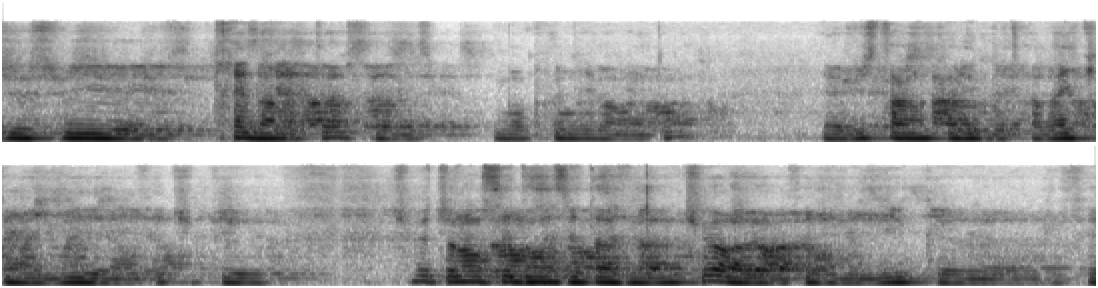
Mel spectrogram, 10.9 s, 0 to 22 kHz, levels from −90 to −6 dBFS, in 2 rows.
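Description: From start to finish the speech is shadowed by echo with no canceller: the far end's loudspeaker feeds its microphone, and the returning copy trails each phrase by around a fifth of a second at about 10 dB down. Unlike room reverberation, it is a distinct, thinner repeat rather than a smooth tail.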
